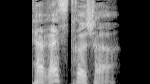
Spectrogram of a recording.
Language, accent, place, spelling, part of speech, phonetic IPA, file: German, Germany, Berlin, terrestrischer, adjective, [tɛˈʁɛstʁɪʃɐ], De-terrestrischer.ogg
- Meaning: inflection of terrestrisch: 1. strong/mixed nominative masculine singular 2. strong genitive/dative feminine singular 3. strong genitive plural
